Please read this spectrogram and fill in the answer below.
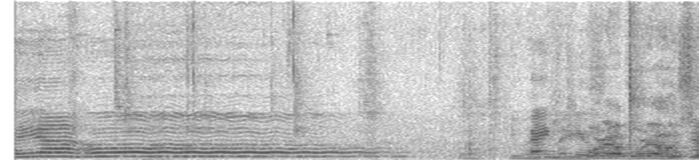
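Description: A voice humming one long held note, with a slight wobble in pitch at its start, for about two and a half seconds. A voice starts talking about three seconds in.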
